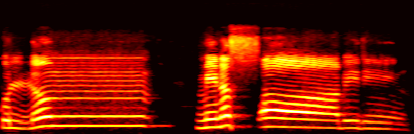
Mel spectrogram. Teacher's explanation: ملا دیا، تو غننے کے ساتھ پڑھیں گے، کلم من الصابرین، صاد جو ہے سیٹی کے ساتھ اور موٹا کر کے، پھر آگے را جو ہے اس کو باریک پڑھیں گے ، وَأَدْخَلْنَاهُمْ، وہ موٹا، دال پہ قلقلہ، نون کو تھوڑا سا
